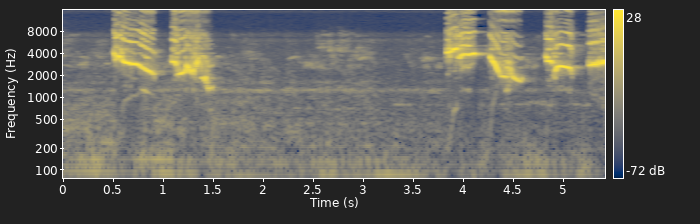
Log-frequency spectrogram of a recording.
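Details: Oriental magpie-robin song meant to train kacer for singing competitions: two loud descending whistled phrases with a buzzy edge, a two-second silence, then three more rapid ringing notes.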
